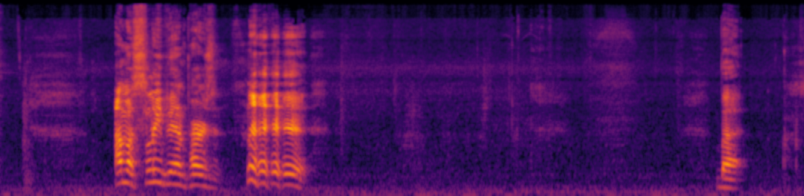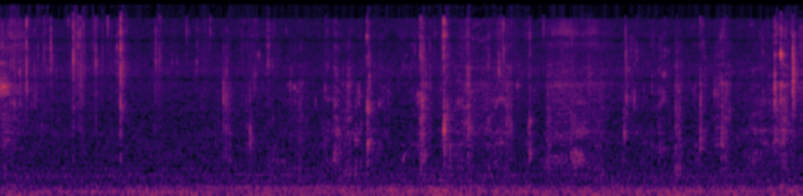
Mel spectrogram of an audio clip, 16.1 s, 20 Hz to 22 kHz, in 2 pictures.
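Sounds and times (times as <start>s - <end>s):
man chewing food: 3.2s - 7.0s, 7.6s - 16.0s.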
